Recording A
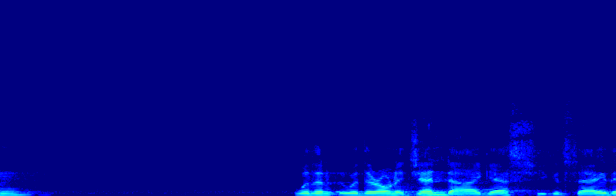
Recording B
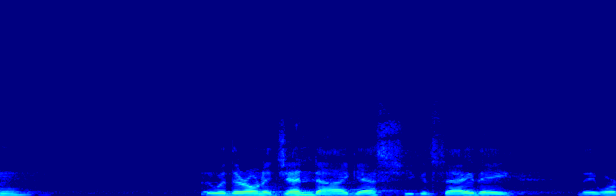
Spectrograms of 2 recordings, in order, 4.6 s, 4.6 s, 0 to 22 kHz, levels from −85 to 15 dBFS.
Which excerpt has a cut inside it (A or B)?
B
